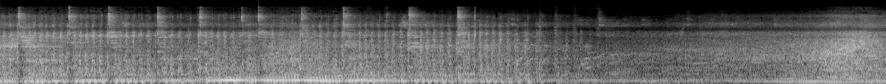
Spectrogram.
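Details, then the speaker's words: Vespa PX two-stroke scooter after its platina (contact points) repair: crisp even popping revs drop back to a steady, smooth, very low idle ("tang tang tang"); running normally now. "Ini sudah enak suaranya dan putaran stasionernya sudah enak banget ini. Jadi bisa kecil banget, tang tang tang tang gitu."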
